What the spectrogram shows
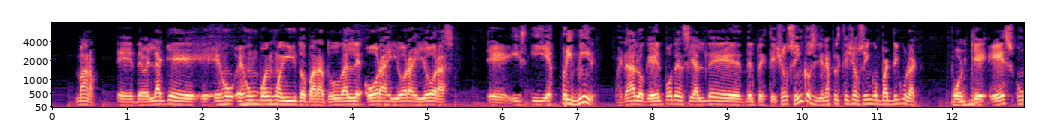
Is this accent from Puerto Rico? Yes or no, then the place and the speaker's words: yes; Puerto Rico; Entonces yo obviamente como buen puertorriqueño asocio la playa con el vacilón de verano, ¿no?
